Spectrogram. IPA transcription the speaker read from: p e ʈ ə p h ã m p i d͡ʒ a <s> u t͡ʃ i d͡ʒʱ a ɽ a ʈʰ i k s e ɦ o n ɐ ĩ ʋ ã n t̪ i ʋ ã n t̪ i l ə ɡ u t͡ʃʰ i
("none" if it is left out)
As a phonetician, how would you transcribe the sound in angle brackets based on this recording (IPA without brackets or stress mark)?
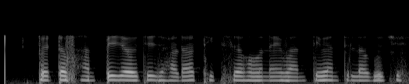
none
